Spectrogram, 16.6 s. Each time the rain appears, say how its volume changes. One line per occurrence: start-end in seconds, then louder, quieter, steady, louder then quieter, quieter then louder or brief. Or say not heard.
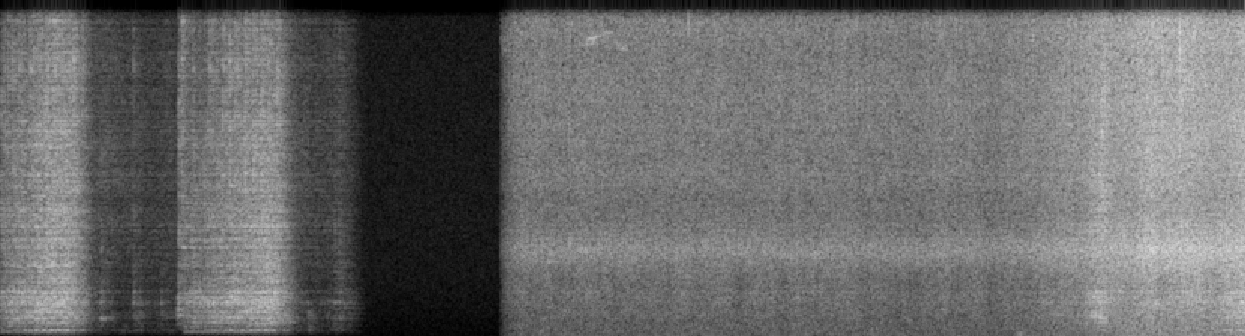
6.7-16.5 louder.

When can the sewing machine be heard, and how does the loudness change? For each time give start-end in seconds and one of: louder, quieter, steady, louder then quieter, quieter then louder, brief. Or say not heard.
0.0-4.5 quieter then louder
14.4-16.5 brief.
